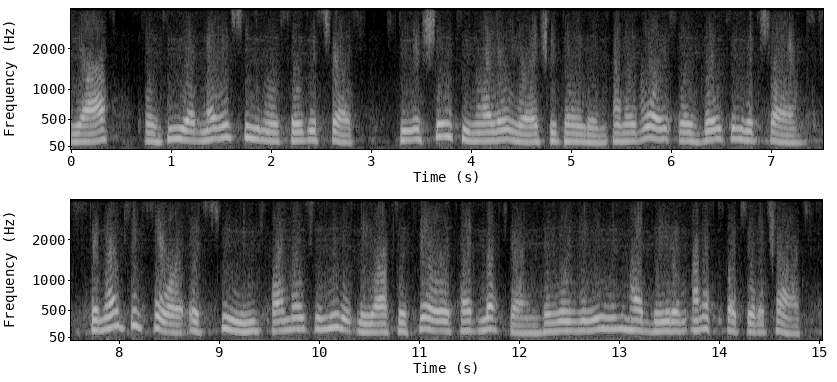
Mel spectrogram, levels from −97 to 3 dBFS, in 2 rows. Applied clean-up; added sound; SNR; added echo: neural separator model SepFormer DNS4.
